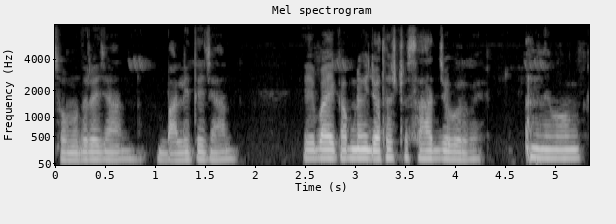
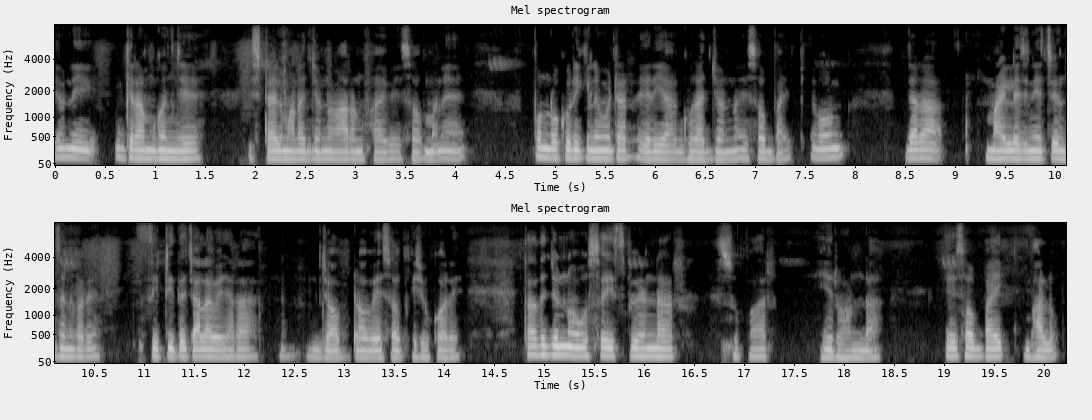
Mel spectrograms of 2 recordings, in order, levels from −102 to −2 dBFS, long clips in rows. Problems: none marked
